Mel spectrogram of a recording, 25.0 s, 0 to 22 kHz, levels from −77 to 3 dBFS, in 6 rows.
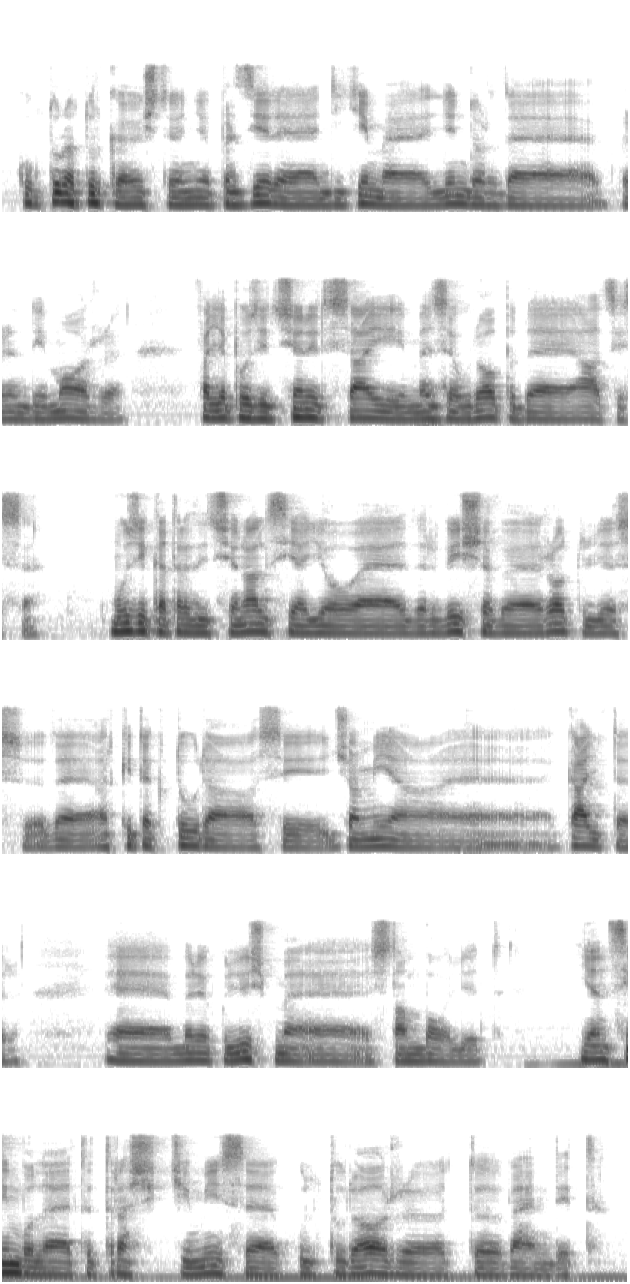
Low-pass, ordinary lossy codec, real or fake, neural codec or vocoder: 7.2 kHz; none; real; none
